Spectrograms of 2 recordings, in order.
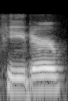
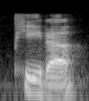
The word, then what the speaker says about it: Peeta: Because it's like I think I think some people just say it in a way that sounds like Peter, but it's Peeta, like the bread, but not spelled the same.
